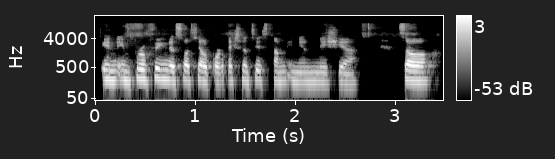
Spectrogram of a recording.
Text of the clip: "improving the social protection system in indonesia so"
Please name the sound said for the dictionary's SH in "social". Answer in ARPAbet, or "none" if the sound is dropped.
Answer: S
